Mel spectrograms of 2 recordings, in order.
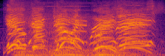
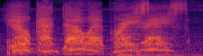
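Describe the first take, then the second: First: The cheer is shouted loudly. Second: The cheer is said quietly.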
